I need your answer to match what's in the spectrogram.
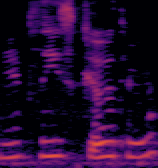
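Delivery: very quiet, barely audible half-whisper. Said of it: "and whisper".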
